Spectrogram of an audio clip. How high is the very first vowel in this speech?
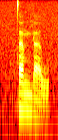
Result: low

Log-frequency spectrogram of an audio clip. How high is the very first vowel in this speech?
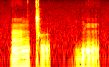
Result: low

